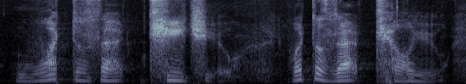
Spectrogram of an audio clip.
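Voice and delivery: hint of a theatrical lecturer, drawn out; dramatic professor. Professor questioning his silent class, lightly dramatic. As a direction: pose it slowly and weightily, lightly imitated teacher. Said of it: "had an interesting way of speaking".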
